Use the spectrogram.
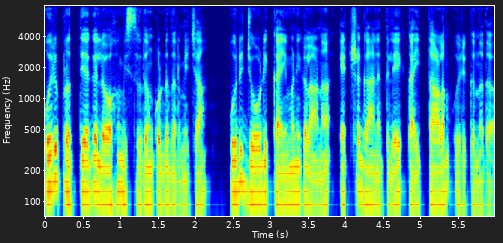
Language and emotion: Malayalam, neutral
